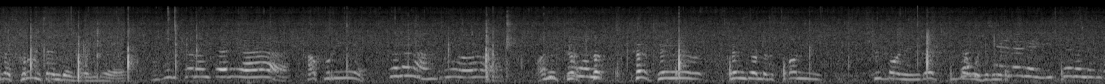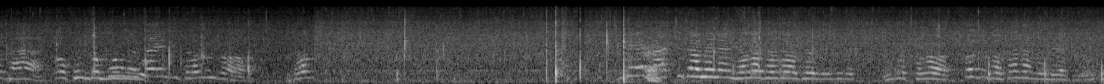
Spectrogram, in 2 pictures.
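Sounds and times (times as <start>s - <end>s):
people talking: 0.0s - 14.2s, 17.2s - 22.0s
pork sizzling on griddle: 0.0s - 22.0s.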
